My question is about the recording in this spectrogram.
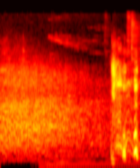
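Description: Studio audience laughter, a rolling crowd noise that fades away over about a second and a half. A low steady hum joins about half a second in.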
